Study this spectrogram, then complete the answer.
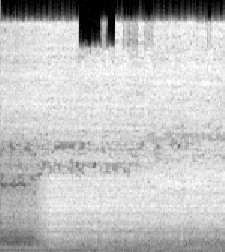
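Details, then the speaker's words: Sandblaster at MakeHaven being shut down: input air turned off, then the valve cracked open gives a sudden steady high hiss as stored compressed air bleeds from the system. Normal pressure release. "so over here we're going to turn off the input air you can hear the pressure go down and you can see it dropping and then we're going to open this a crack"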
